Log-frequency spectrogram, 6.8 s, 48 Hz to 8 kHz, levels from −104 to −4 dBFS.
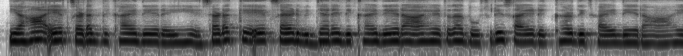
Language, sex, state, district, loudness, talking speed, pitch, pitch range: Hindi, female, Bihar, Katihar, -15 LUFS, 220 wpm, 185 Hz, 175-195 Hz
